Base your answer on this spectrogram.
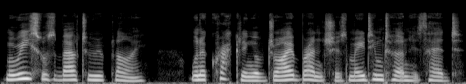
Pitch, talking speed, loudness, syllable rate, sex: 200 Hz, 205 wpm, -17 LUFS, 5.3 syllables/s, female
